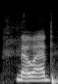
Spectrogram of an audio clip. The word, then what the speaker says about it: Moab: they went to moab mohab is that how you say it the desert yeah moab yeah and then they went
